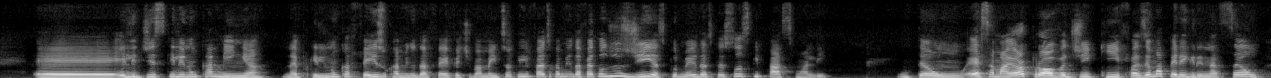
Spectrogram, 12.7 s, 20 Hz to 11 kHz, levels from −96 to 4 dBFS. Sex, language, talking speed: female, Portuguese, 205 wpm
